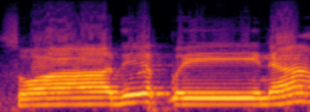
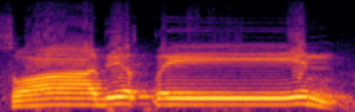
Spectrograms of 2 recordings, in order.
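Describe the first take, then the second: First: The word ends with a short final vowel. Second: The word ends on a bare n sound. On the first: The reading continues without stopping. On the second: The reading stops at this word.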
